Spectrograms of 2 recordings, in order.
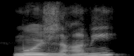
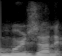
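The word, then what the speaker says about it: Moorjani: a n i okay how do you say it morani oh morani okay cool because I I just seeing the spelling it look like that's how you would say okay so awesome moani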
